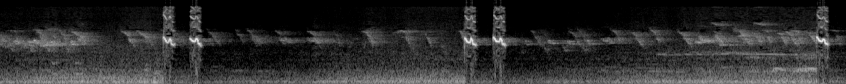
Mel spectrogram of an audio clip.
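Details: Sooty-headed bulbul giving loud, bright paired notes about three seconds apart, sharp and bubbly, over a steady background chorus of softer chirping birds.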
